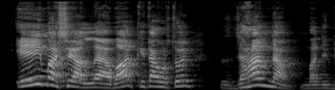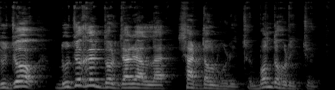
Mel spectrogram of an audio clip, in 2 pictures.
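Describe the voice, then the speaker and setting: A man's high, bright, sharp voice with very wide pitch swings. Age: 50s. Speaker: religious speaker. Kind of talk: religious talk to viewers.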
